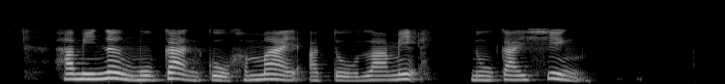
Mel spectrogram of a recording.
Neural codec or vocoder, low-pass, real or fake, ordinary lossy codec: none; 5.4 kHz; real; AAC, 48 kbps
